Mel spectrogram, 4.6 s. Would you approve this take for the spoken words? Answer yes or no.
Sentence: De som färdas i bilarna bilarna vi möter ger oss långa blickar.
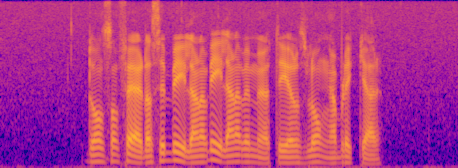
yes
